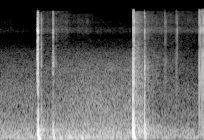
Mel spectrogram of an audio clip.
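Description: A firework rocket whooshes upward.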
